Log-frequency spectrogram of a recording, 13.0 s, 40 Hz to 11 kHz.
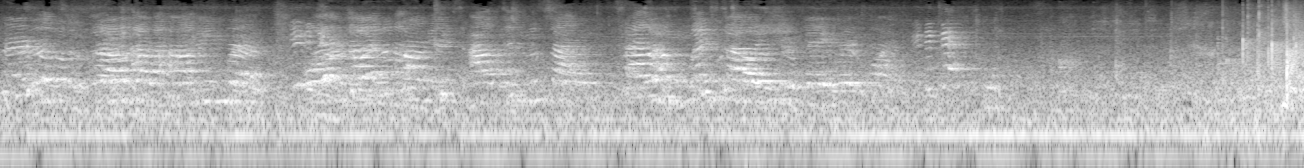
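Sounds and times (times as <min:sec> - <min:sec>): children speaking: 0:00.0 - 0:13.0
steady low hum: 0:00.0 - 0:13.0.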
